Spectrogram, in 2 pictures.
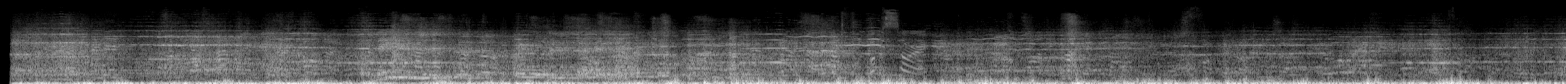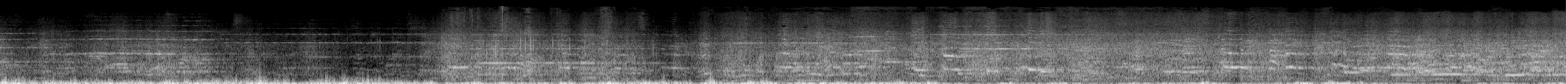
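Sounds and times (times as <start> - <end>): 
violinist playing in St Paul's tube station: 0.2 - 31.3.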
